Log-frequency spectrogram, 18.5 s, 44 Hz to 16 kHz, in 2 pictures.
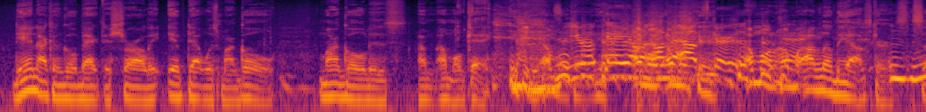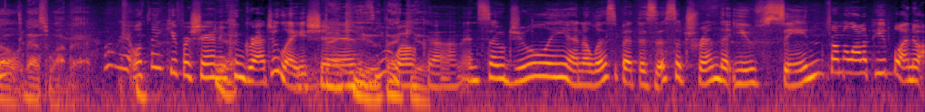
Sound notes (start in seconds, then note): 4.9 all laughing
